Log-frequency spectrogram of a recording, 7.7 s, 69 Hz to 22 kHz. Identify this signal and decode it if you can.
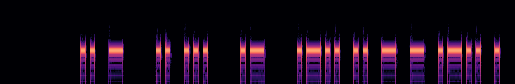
Morse code, heard as a keyed tone, about 17 wpm, 700 Hz. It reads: IT IS A LITTLE
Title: Sentences from Top 1000 Words - Review Part 1 - 17wpm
